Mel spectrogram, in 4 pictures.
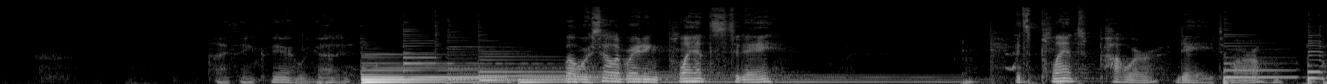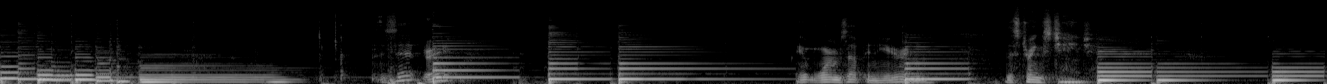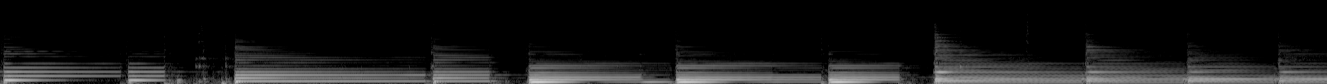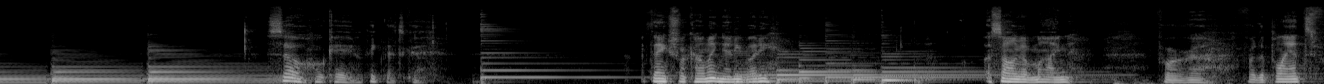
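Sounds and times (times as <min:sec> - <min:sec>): classical guitar notes and chord: 0:03.5 - 0:10.2, 0:12.2 - 0:21.2, 0:22.0 - 0:23.2, 0:24.2 - 0:42.9, 0:44.6 - 0:51.3.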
